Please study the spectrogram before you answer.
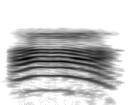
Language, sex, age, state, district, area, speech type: Maithili, male, 60+, Bihar, Darbhanga, rural, conversation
